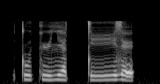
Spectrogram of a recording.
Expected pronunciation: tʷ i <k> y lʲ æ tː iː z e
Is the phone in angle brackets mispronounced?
no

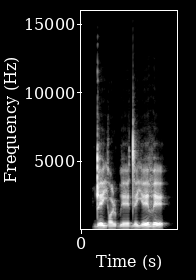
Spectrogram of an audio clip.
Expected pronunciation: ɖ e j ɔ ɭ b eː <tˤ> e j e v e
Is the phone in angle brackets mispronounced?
yes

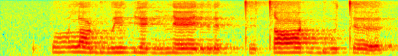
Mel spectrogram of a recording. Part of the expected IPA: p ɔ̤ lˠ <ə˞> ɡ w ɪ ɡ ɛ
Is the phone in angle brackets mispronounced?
no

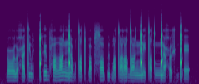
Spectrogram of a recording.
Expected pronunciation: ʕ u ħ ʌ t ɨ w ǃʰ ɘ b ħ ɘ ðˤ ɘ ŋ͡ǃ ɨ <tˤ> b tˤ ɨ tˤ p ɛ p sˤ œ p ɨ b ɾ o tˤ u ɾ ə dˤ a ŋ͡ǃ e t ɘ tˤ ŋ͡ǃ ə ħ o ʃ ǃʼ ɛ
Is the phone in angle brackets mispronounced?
yes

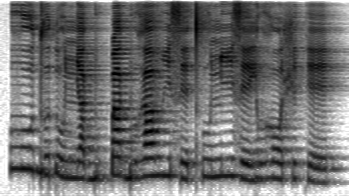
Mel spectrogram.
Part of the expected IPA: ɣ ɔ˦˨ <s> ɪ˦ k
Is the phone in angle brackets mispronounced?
yes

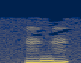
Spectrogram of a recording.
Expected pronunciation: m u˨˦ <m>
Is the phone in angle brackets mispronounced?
no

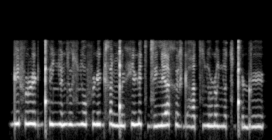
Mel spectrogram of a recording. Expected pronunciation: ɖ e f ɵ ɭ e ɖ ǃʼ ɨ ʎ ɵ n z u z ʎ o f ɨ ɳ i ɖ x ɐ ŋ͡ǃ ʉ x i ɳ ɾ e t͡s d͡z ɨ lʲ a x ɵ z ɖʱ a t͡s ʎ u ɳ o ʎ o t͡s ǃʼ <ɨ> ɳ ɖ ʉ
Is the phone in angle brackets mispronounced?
no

